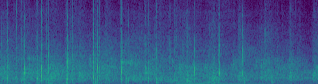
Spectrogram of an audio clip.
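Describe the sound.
Applause from a small group: dense, irregular sharp claps of steady moderate loudness continuing for a few seconds, with some faint voices mixed in.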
